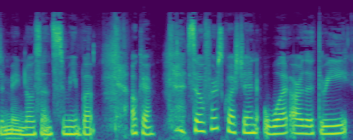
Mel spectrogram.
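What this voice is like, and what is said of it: Usual voice. Nothing is said of it.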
